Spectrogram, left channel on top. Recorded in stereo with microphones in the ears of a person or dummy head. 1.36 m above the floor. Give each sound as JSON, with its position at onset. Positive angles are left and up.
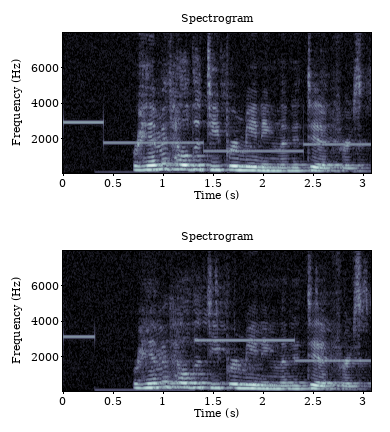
{"t": 0.7, "sound": "a woman speaking", "side_deg": 55, "distance_m": 2.5}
